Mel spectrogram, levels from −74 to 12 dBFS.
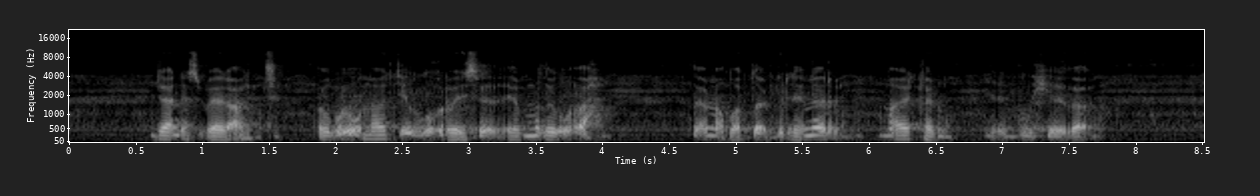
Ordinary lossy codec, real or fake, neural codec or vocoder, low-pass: none; fake; autoencoder, 22.05 kHz, a latent of 192 numbers a frame, VITS, trained on one speaker; 9.9 kHz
